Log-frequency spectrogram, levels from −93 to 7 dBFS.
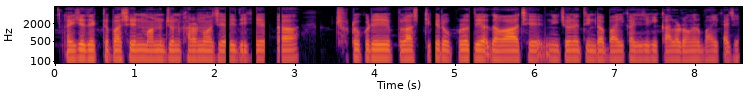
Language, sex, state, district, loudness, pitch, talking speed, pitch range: Bengali, male, West Bengal, Jhargram, -26 LUFS, 120 Hz, 180 wpm, 120-125 Hz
